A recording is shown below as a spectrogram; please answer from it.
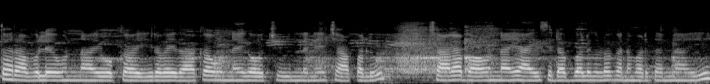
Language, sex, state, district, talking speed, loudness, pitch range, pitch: Telugu, female, Andhra Pradesh, Chittoor, 110 wpm, -15 LUFS, 185-195 Hz, 190 Hz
